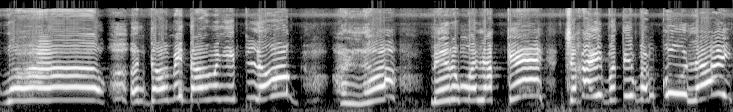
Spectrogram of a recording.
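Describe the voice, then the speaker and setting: A woman voicing an excitable young girl in a cartoon who keeps exclaiming. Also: extremely high pitch, slow pace, exaggerated voice. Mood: excited. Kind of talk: cartoon voice acting.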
